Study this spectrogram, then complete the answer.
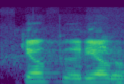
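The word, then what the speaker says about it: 極力: kiểu cự Phải là gì đây? Kyoku chứ. Kyoku ryoku.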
